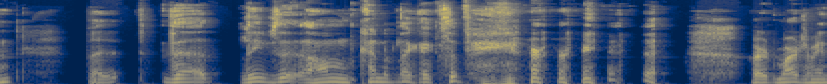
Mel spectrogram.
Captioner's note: chuckling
